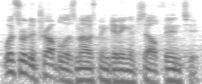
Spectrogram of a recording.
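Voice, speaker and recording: Quick, low-voiced military commander. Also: male voice, lively intonation. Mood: inquiring. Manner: direct, businesslike, terse questions. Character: decisive, principled male military commander hero. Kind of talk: video game voice acting.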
